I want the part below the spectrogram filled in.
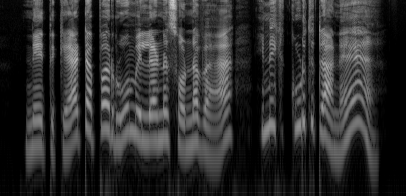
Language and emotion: Tamil, surprised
